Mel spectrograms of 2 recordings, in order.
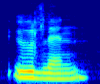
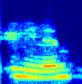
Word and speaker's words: Unilin: from the company in Ulin. Is that right? Yes. Ulu. How do you say it? You say Unilin.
